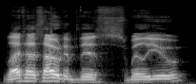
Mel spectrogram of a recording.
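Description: Lion leader, man performing: hearty, commanding, kindly, projected loud, for a children's storybook. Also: medium pitch, measured pace, natural voice. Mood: hearty, roaring.

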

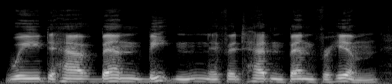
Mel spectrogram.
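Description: A man's voice: medium pitch, fairly even intonation, slow pace, lightly acted. A man voicing an earnest, stern young boy warrior in a storybook, speaking emphatically. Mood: earnest, urgent.

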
